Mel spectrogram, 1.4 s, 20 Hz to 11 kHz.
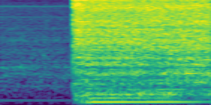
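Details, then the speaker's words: Battery-powered Parkside pressure washer used daily for 7 weeks, spraying deionized water; clicks on with green light, then a steady motor/pump hum under even spray hiss with no surging; normal running. "switch it on green light goes on and you can hear the compressor whatever it's not a compressor whatever is running in that it motor or whatever"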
